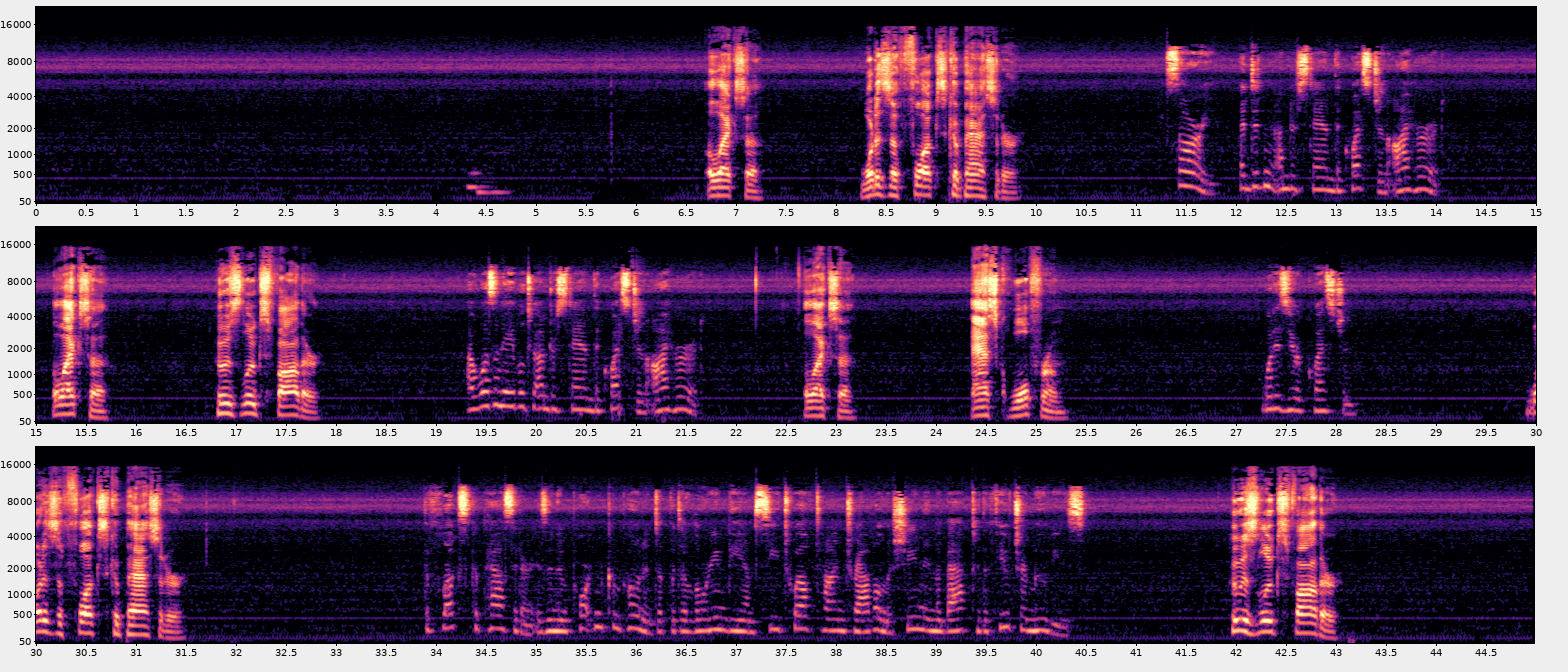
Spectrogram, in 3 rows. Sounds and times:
Speech: 4.4s - 4.8s, 6.8s - 7.3s, 8.3s - 9.9s, 11.4s - 14.1s, 15.2s - 15.8s, 16.8s - 17.9s, 19.4s - 21.7s, 22.7s - 23.2s, 24.4s - 25.4s, 27.3s - 28.2s, 30.0s - 31.5s, 33.9s - 40.5s, 42.0s - 43.0s.

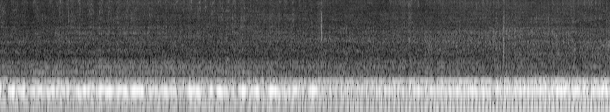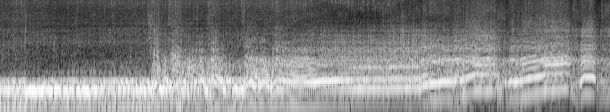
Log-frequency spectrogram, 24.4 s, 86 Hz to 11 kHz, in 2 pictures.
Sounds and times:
Vehicle: 0.0s - 24.4s.

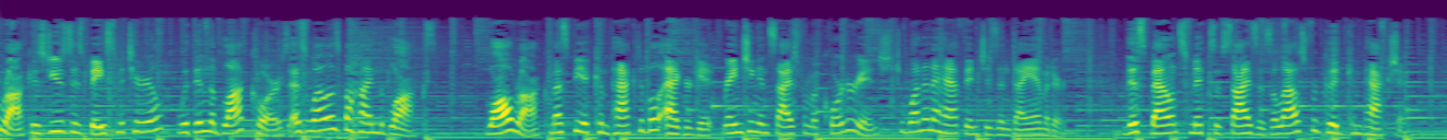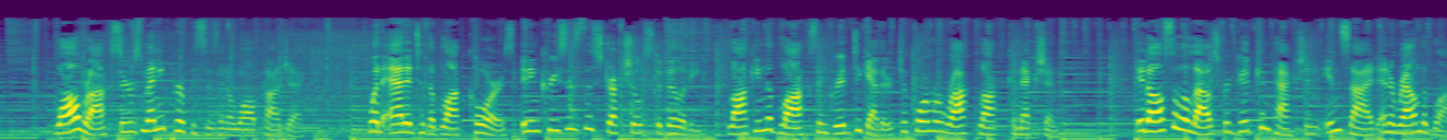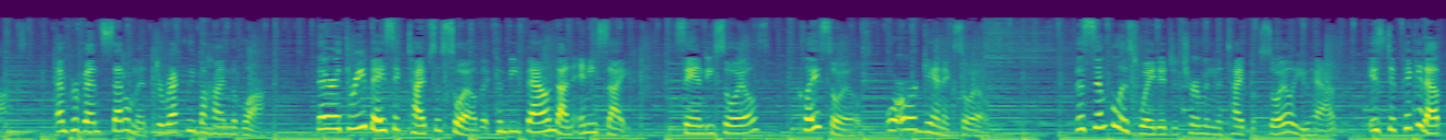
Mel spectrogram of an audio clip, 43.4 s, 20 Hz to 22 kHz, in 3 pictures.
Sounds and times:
Speech: 0.0s - 4.3s, 4.9s - 10.6s, 11.2s - 14.1s, 15.0s - 17.5s, 18.2s - 25.1s, 25.8s - 38.8s, 39.7s - 43.4s
Music: 0.0s - 43.4s.

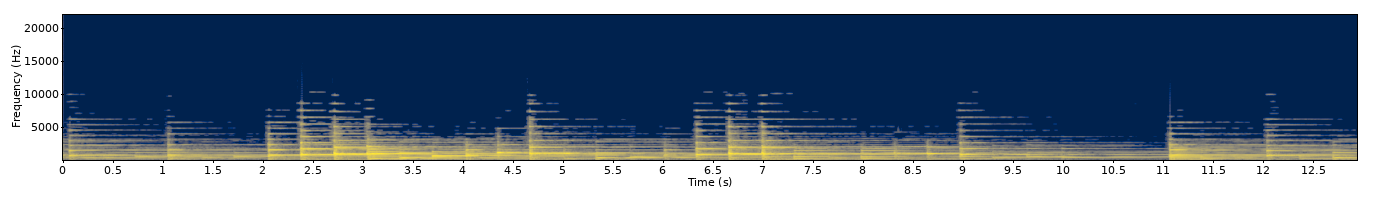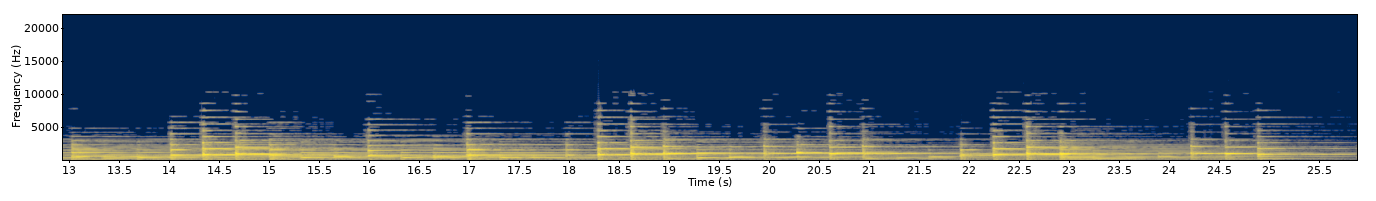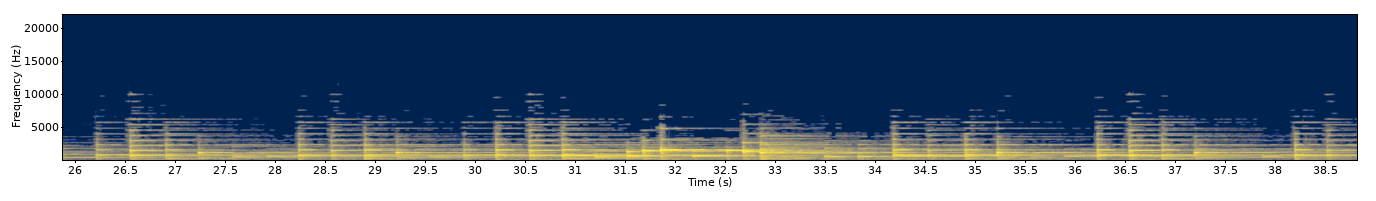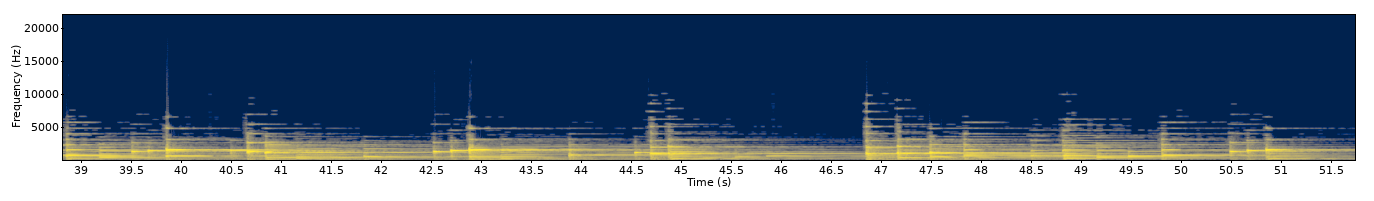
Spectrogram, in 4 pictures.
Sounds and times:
Music: 0.0s - 51.7s.

